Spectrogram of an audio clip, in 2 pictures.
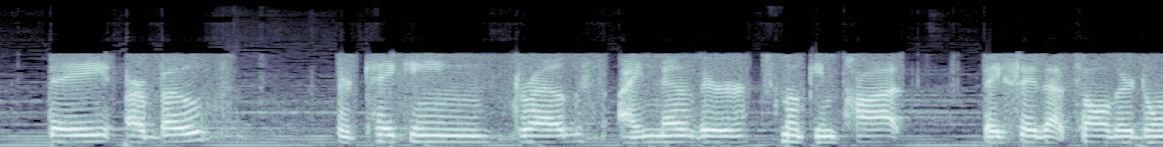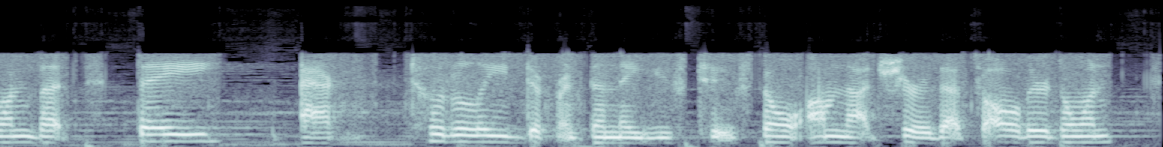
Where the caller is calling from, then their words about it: Ohio, United States; I'm calling from Ohio.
